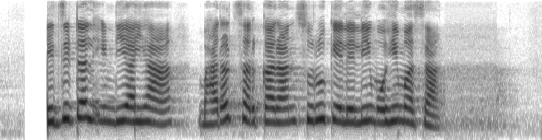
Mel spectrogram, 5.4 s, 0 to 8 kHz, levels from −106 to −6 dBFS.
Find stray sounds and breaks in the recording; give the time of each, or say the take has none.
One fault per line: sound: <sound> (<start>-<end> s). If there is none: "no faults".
no faults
